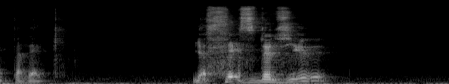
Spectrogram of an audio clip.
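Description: A middle-aged man speaks with animation into a close microphone, in short bursts.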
